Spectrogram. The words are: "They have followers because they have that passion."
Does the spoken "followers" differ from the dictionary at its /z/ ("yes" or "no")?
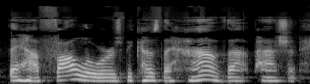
no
